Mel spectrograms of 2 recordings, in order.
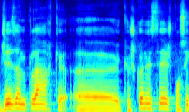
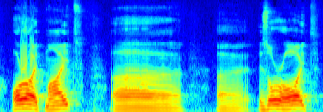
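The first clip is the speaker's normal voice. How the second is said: very slow, loud, put-on Australian drawl; 3 semitones lower, 10 dB louder than usual. A French speaker comparing accents imitates Australians: Australian accent. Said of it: "Alors que les Australiens, c'est plus euh".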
